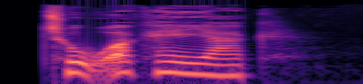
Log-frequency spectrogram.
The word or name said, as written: toerkajak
